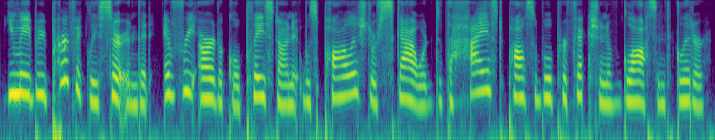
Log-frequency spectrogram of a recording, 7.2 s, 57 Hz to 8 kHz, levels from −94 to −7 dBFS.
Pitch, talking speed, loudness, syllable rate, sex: 245 Hz, 200 wpm, -18 LUFS, 6.0 syllables/s, female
